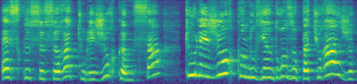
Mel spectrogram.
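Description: A woman voicing an eager, curious little mountain girl asking questions in a high voice. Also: animated, a little slow, darkish tone.

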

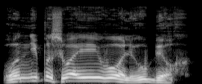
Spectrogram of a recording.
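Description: A man voicing a stern, plain-spoken old fisherman with gruff, folksy speech. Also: a little high, lively intonation, unhurried, warm tone, no room sound, clean studio sound, pitched above the performer's own voice. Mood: reproachful.

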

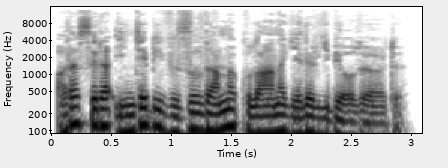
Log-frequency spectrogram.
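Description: A man narrating an audiobook in a measured, steady reading. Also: low voice, husky, no echo, studio quality. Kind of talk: scripted narration.

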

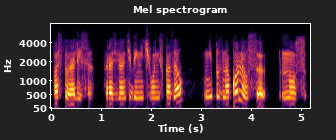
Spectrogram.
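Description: A woman's voice: medium pitch, normal speed, dry recording, dull audio, natural voice. Woman voicing a whiny, pleading sister. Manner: soft, coaxing and whiny. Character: anxious, pleading young woman, the heroine's sister. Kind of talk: audiobook character voice.

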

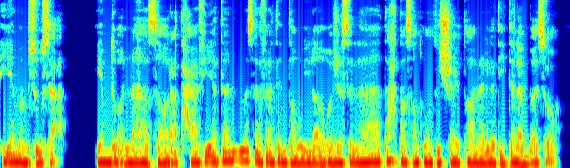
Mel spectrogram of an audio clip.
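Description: A man's voice: sits low, a little fast, dark tone, breathy edge, full character voice. A man voicing a chorus of cold, ominous enslaved demons in an audiobook, speaking in a grave, warning tone. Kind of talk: audiobook character reading.

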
